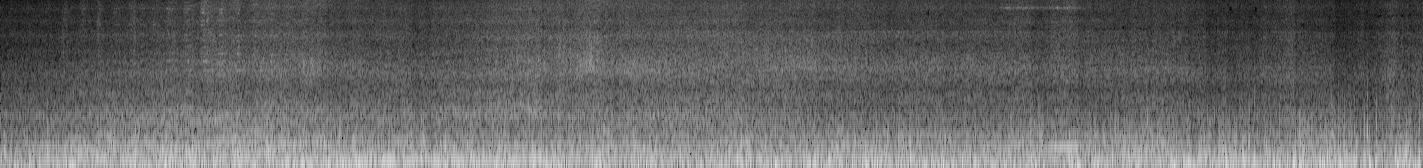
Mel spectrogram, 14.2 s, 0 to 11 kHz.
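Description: Irish Rail Class 2600 diesel multiple unit pulling into the platform, its diesel engines and wheels running with a steady low rumble that is heaviest a few seconds in.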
